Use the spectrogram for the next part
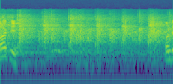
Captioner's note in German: Beifall bei der FDP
